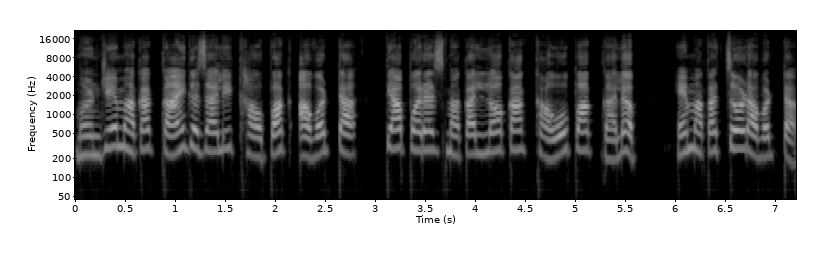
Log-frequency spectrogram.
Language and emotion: Goan Konkani, neutral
